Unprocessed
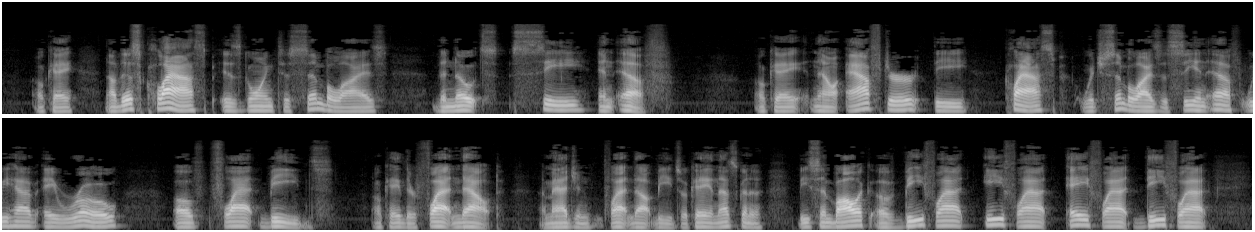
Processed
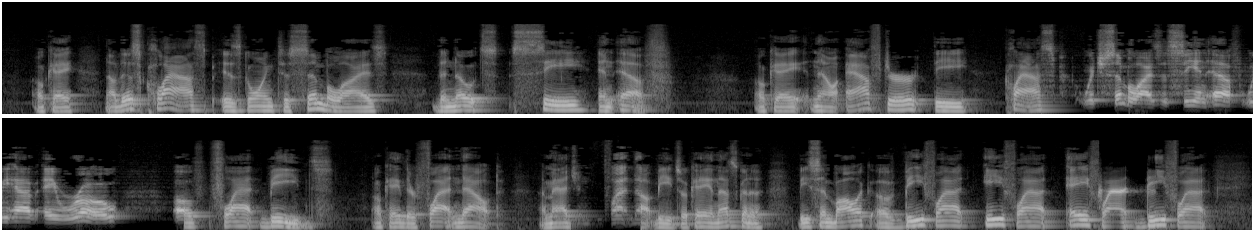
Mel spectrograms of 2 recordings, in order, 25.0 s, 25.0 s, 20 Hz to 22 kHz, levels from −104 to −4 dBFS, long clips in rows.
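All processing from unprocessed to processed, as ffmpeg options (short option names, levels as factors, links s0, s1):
-filter_complex "[0:a]asettb=1/sr,asplit=3[s0][s1][s2];[s0]atrim=end=10.394[s3];[s1]atrim=start=10.39:end=14.33,asetpts=PTS-STARTPTS,afade=t=in:d=0.004:c=qsin,afade=t=out:st=3.936:d=0.004:c=qsin,highpass=f=520:w=0.5412,highpass=f=520:w=1.3066,aecho=1:1:3:0.59,atrim=end_sample=173754[s4];[s2]atrim=start=14.326[s5];[s3][s4]acrossfade=d=0.004:c1=hsin:c2=qsin[s6];[s6][s5]acrossfade=d=0.004:c1=qsin:c2=hsin,asettb=1/sr,asplit=3[s7][s8][s9];[s7]atrim=end=18.194[s10];[s8]atrim=start=18.19:end=18.9,asetpts=PTS-STARTPTS,afade=t=in:d=0.004:c=qsin,afade=t=out:st=0.706:d=0.004:c=qsin,highpass=f=180:w=0.5412,highpass=f=180:w=1.3066,aderivative,aecho=1:1:6.4:0.91,atrim=end_sample=31311[s11];[s9]atrim=start=18.896[s12];[s10][s11]acrossfade=d=0.004:c1=hsin:c2=qsin[s13];[s13][s12]acrossfade=d=0.004:c1=qsin:c2=hsin,asettb=1/sr,asplit=3[s14][s15][s16];[s14]atrim=end=23.474[s17];[s15]atrim=start=23.47:end=24.04,asetpts=PTS-STARTPTS,afade=t=in:d=0.004:c=qsin,afade=t=out:st=0.566:d=0.004:c=qsin,lowshelf=f=90:g=11,acompressor=mode=upward:threshold=0.00631:ratio=2.5:attack=3.2:release=140:knee=2.83:detection=peak,lowpass=f=1700:t=q:w=12[s18];[s16]atrim=start=24.036[s19];[s17][s18]acrossfade=d=0.004:c1=hsin:c2=qsin[s20];[s20][s19]acrossfade=d=0.004:c1=qsin:c2=hsin,acompressor=threshold=0.02:ratio=2,bandreject=f=59.44:t=h:w=4,bandreject=f=118.88:t=h:w=4,bandreject=f=178.32:t=h:w=4,bandreject=f=237.76:t=h:w=4,bandreject=f=297.2:t=h:w=4,bandreject=f=356.64:t=h:w=4,bandreject=f=416.08:t=h:w=4,bandreject=f=475.52:t=h:w=4,bandreject=f=534.96:t=h:w=4,bandreject=f=594.4:t=h:w=4,alimiter=level_in=1.68:limit=0.0631:level=0:latency=1:release=13,volume=0.596,volume=1.19"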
